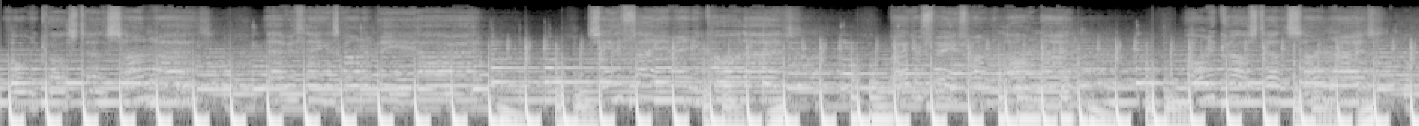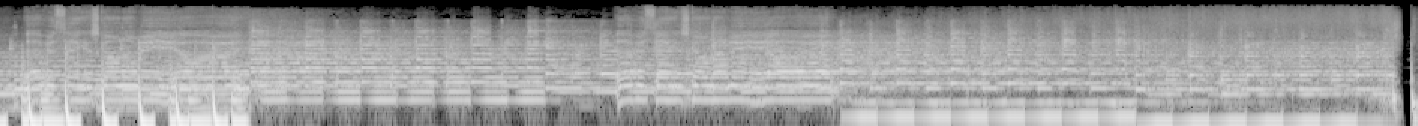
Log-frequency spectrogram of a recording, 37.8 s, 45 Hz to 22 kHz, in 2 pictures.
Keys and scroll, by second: 34.8 ctrl+q.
